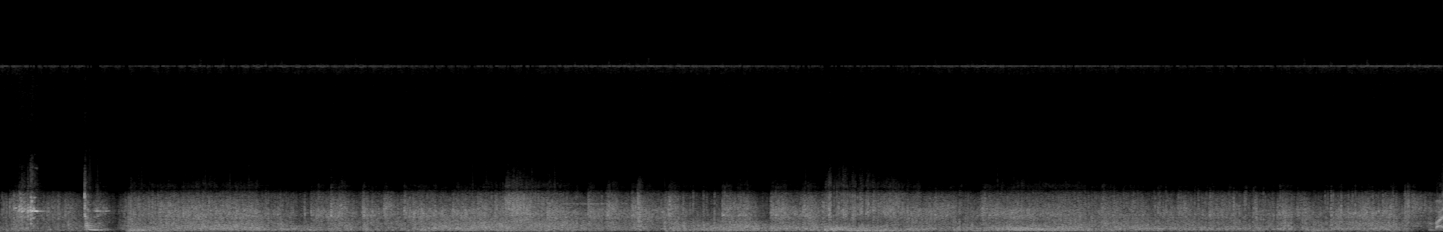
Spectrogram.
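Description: Battle soundtrack of continuous gunfire and explosions, a dense unbroken din with two sharp cracks in the first second or two, dull and thin like an old film's sound track.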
